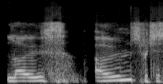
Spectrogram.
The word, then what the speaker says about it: OHHMS: 4-day festival, camping included, and with bands like Loath, Ohms, which is spelled OHHMS, Red Method, Sertraline, who are both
